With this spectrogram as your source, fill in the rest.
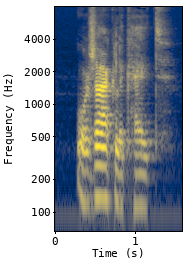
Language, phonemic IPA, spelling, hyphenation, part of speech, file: Dutch, /ˌoːrˈzaː.kə.lək.ɦɛi̯t/, oorzakelijkheid, oor‧za‧ke‧lijk‧heid, noun, Nl-oorzakelijkheid.ogg
- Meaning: causality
